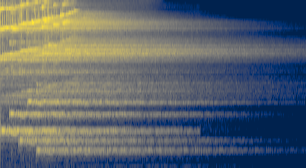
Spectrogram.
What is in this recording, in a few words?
SOUL PLACED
